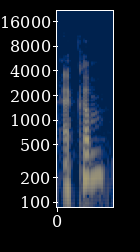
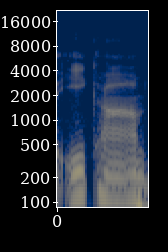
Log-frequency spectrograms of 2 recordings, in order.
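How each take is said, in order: First: "ecom" said as EK-um; short E pronunciation. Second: "ecom" said as EE-kahm; long E pronunciation. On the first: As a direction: open "ecom" with a short EH, weak second syllable. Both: Shown as a demonstration. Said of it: "or is it ecom?".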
